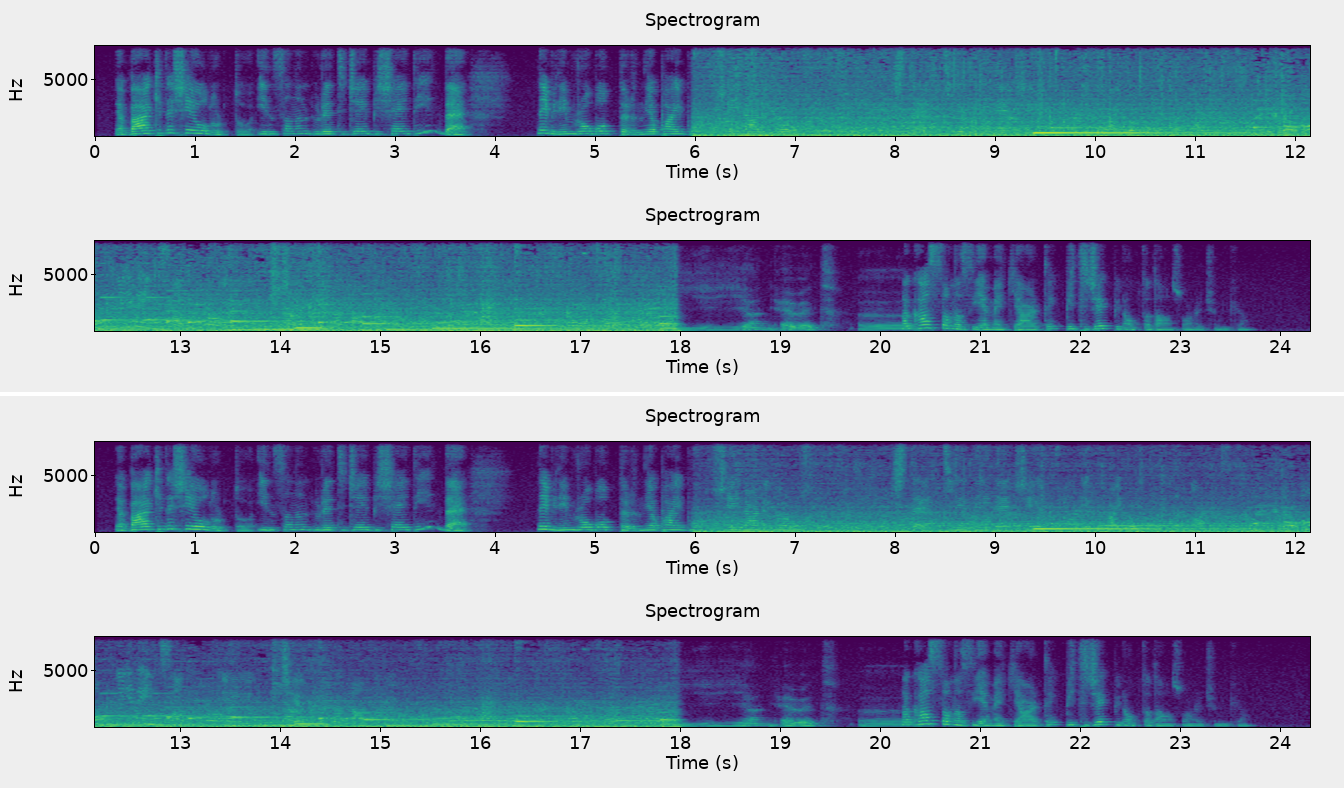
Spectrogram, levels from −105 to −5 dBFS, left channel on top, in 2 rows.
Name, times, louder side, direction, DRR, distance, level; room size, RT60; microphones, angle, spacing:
voice 1, 0.2-4.0 4.4-11.6 12.0-17.3 20.2-23.7, equal, ahead, 1.4 m, -38 dB
sound 1, 6.0-18.0, left 5 dB, 85° left, 0.4 m, -26 dB
voice 2, 11.3-11.8 17.9-20.4, equal, 60° left, 1.0 m, -42 dB
4.3 x 2.0 x 2.3 m
head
